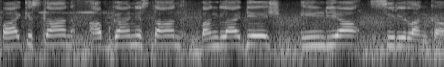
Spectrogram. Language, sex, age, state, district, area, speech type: Kashmiri, male, 18-30, Jammu and Kashmir, Shopian, rural, spontaneous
